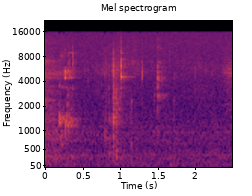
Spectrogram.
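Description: A watercolor brush picking up paint from a palette of paint pans: a few faint wet dabs and small clicks.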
